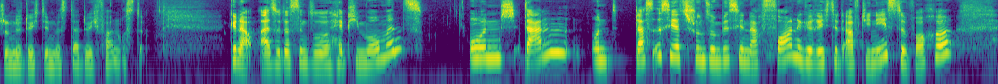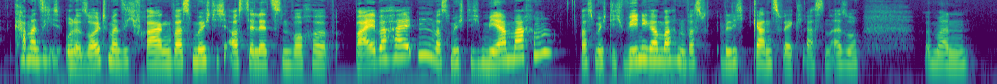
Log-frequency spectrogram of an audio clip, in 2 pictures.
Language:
German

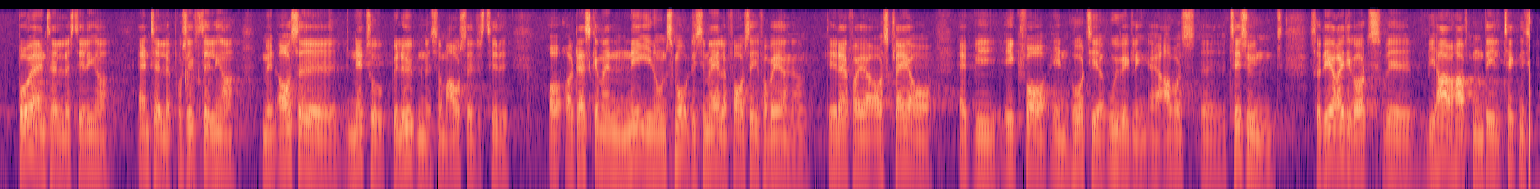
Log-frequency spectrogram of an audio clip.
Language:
Danish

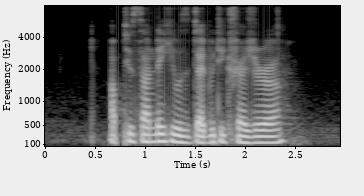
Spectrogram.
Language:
English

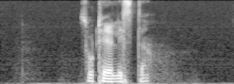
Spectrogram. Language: Norwegian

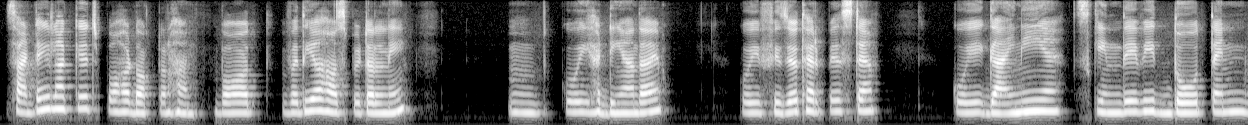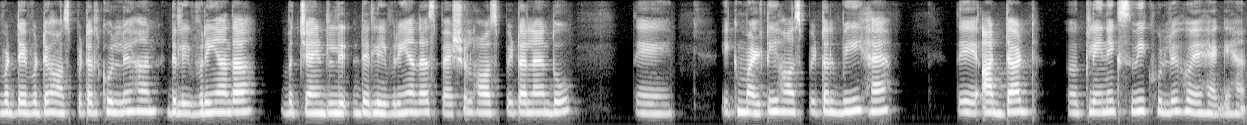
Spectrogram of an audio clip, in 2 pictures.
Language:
Punjabi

